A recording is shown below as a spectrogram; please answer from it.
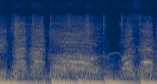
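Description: Hip-hop beat from the DJ's speakers, with deep bass hits a little over two times a second, and a crowd shouting and cheering over it.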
